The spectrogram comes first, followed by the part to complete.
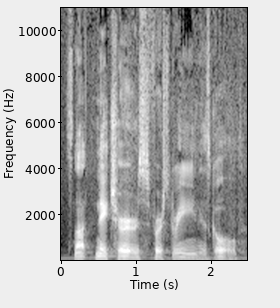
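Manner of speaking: nature's slow, first syllable weighted; stress on nature's. Shown as a demonstration. Professor shows the class the trochee, slow stress. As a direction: lean on NAture's. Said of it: "that's a trochee".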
